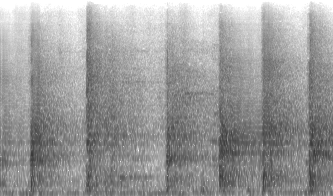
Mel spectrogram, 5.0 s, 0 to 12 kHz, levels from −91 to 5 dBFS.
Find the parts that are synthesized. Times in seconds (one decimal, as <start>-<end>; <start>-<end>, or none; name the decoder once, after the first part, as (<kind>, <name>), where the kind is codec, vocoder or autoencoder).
0.0-0.6 (vocoder, Vocos); 3.5-4.1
